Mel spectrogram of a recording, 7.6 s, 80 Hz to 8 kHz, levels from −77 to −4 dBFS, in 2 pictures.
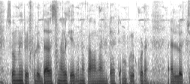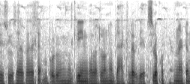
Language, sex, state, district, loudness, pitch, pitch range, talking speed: Telugu, male, Andhra Pradesh, Chittoor, -23 LUFS, 95 Hz, 90-100 Hz, 175 wpm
